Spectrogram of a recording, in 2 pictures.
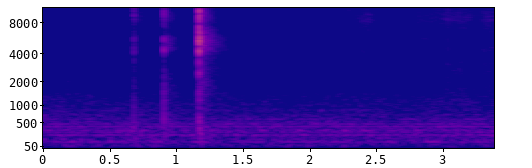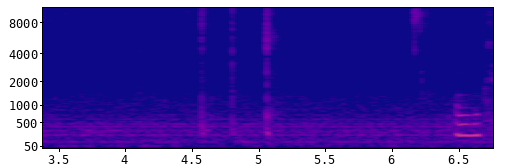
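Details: Percussion over the abdomen of a female patient during a head-to-toe nursing assessment, after abdominal inspection; tympanic abdominal percussion note.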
